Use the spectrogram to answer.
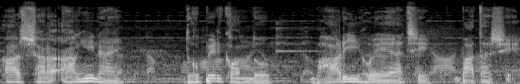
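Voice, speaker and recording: A man narrating a horror thriller audio story in a dramatic, suspenseful way with deliberate pauses. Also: fairly low pitch, music in the background.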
